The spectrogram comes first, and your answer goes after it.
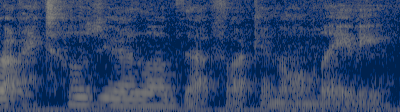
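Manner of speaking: fast whispered aside. Retold or imitated. Mother whispering to son in line, fast whisper. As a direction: whisper it quickly to your son.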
